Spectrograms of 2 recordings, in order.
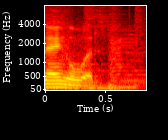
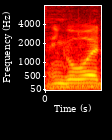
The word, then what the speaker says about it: Inglewood: lydon how's life in englewood inglewood's doing good it's um yeah it's angle yeah it rhymes angle word is doing good yeah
